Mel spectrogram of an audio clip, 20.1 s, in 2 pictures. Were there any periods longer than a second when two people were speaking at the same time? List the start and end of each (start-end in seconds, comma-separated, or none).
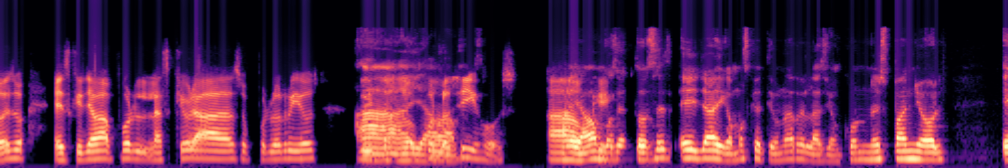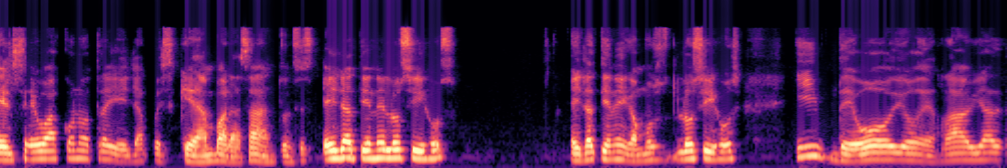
3.5-4.9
